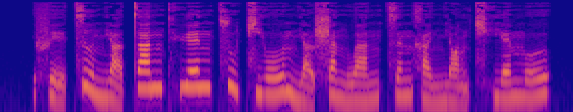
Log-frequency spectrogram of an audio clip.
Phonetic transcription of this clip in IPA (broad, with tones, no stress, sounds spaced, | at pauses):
f ḛ˨˩ ɪ̯ t͡s ɹ̩˥˩ n̪ j ä̰˨˩ t̪ a˥ n t̪ʰ ɥ ɛ˥ n t͡s u˥˩ t͡ɕ j o˧˥ ʊ̯ n̪ j ä̰˨˩ ʂ a˥˩ n w a˧˥ n t͡s ə˥ n x a˨ ɪ̯ n̪ j ɑ̰˨˩ ŋ t͡ɕʰ j ɛ˧˥ m o˧˥ ʊ̯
